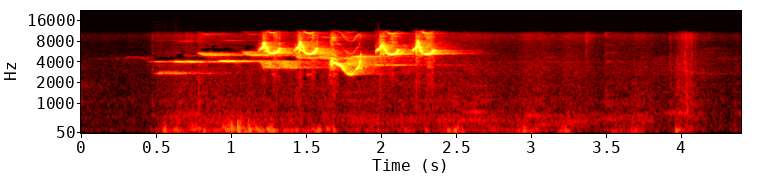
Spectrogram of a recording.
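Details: Singing cinereous tit, used to provoke rival tits to reply and to tutor young birds; one short burst of piercing whistled notes with a single plunging swoop, over soft low background rumble.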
